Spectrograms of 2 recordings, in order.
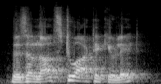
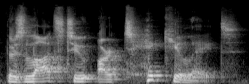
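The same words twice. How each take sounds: First: "There's a lots to articulate" with stress on "to", rising; wrong sentence rhythm. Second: "There's lots to articulate" slow, falling at the end; slow and settled, drop at the end; slow natural rhythm. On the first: Teacher showing an unnatural sentence rhythm. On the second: Teacher modelling the American rhythm of the sentence. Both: Shown as a demonstration.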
